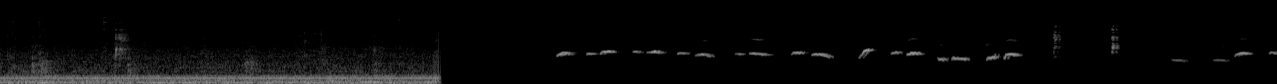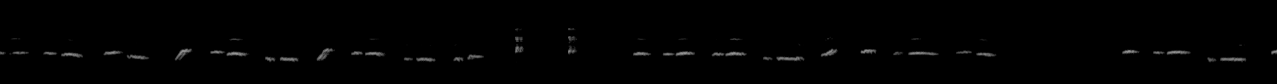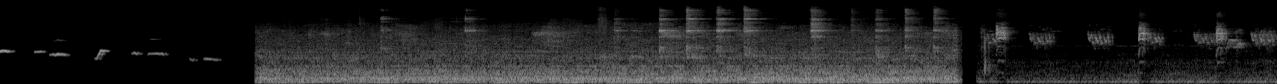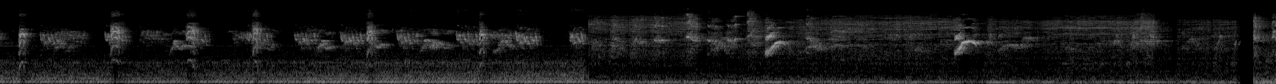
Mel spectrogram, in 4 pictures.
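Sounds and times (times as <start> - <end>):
steady hum: 28.1 - 35.2.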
